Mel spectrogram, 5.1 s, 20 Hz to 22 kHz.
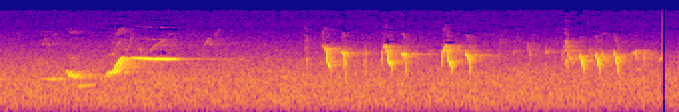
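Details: Grey shrike-thrush singing in Victoria, Australia, in November 2022: a clear whistle that steps up into a sustained high note, then quick runs of bright, down-slurred notes repeated in short bursts over faint background hiss.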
